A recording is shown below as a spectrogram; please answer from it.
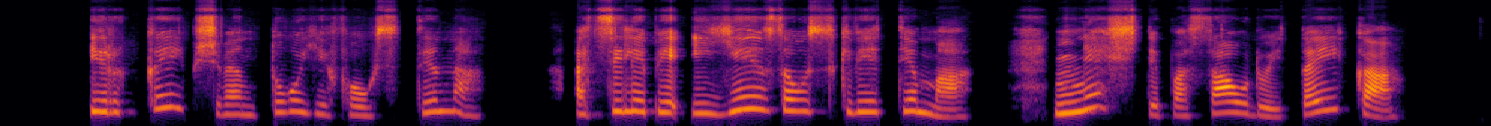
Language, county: Lithuanian, Telšiai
